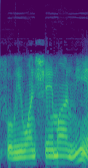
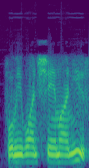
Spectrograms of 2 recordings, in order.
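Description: First: "me" lifted with a rising tune; stress on me. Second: "you" lifted with a rising tune; stress on you. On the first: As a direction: lean on "me" at the end. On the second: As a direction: lean on "you" at the end. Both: Shown as a demonstration.

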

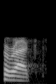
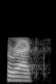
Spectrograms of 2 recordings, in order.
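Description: Both takes have the same delivery.

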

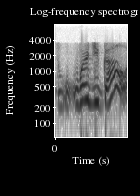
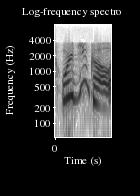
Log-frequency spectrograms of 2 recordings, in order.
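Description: First: Slow, worried mother's question; mother drawing it out, searching for her lost child; mom asking. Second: Put-on higher, small child's echo; little girl echoing. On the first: Retold or imitated. Mother finds her lost daughter in the store, slow and worried. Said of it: "she says". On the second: Lost little girl answers her mother, higher childlike echo. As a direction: parrot it back like a scared little kid. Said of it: "And I said".

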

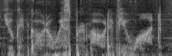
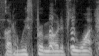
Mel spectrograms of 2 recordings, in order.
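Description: First: Soft unvoiced whisper, voicing Alexa. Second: Said in the usual way. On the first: Alexa whispering her reply to the host. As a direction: hush it like a machine's secret. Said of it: "and she whispered". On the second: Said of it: "And she said".

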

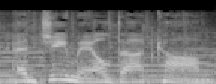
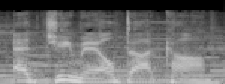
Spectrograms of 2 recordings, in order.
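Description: No difference in how they are said.

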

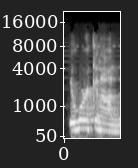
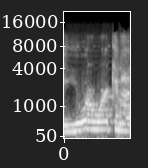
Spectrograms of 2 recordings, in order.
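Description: First: Said in the usual way. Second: "are" pushed up and held as a correction; stress on ARE. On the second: Shown as a demonstration. Correcting herself for the listener, stress on "are". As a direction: lean hard on "are" to insist. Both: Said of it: "not trying to".

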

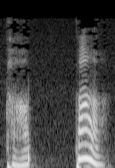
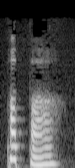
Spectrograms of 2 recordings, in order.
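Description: First: Papa stressed on the first syllable, PA-pa; German-style papa. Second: Papa stressed on the second syllable, pa-PA; papa with the stress at the end; French-style papa. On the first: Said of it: "Germans emphasize the first syllable". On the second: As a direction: say papa leaning on the final pa. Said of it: "the French stress the second syllable". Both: Shown as a demonstration.

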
